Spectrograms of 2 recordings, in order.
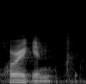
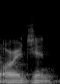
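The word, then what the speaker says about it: Origen: And in one of his books, I think he says Oregon, is it Oregon or origin? Origin. Origin. It's a soft G.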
